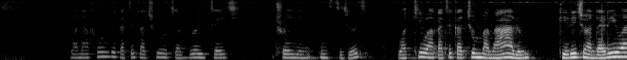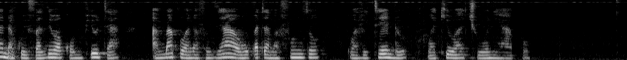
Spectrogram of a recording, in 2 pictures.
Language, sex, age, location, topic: Swahili, female, 25-35, Dar es Salaam, education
